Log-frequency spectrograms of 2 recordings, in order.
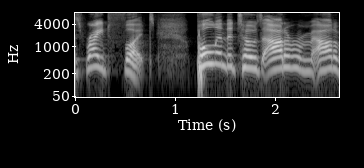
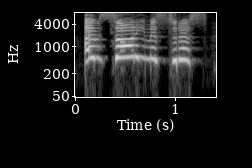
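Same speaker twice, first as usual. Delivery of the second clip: much higher, loud desperate cry; desperate yell; 12 semitones higher, 4 dB louder than usual. Acted. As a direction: plead desperately. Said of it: "Luna desperately yelled".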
